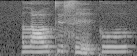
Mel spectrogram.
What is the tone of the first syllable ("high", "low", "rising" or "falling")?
rising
